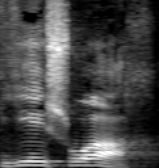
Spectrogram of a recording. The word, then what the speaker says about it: Иешуа: И Иисус на еврейском было и Иешуа произносится как Ейшуах.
